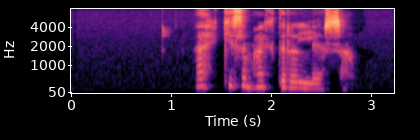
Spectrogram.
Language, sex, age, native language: Icelandic, female, 50-59, Icelandic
